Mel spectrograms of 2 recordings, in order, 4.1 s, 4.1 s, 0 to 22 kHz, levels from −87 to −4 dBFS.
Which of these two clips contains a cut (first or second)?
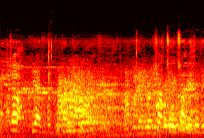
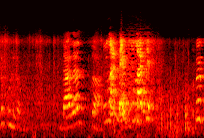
second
